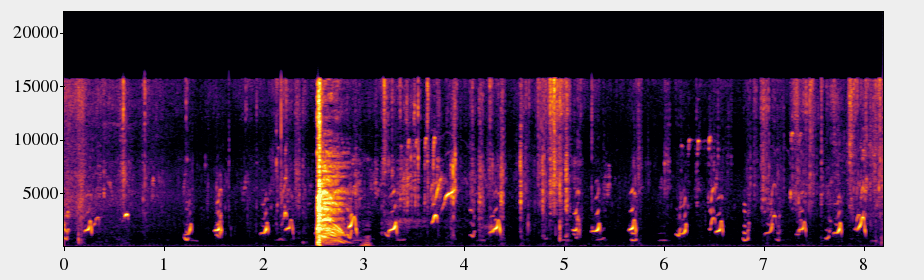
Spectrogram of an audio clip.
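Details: Grey francolin chatter of short, sharp, rising squeaks repeated steadily several times a second, interrupted once by a loud thud or knock.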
